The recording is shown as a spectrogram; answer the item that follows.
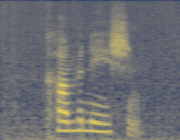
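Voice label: "combination", American English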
